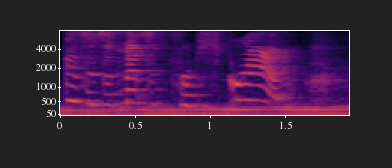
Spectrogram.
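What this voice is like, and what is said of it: Squeaky mouse character voice. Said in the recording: “Do the mouse voice. ... The mouse will speak as a mouse”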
